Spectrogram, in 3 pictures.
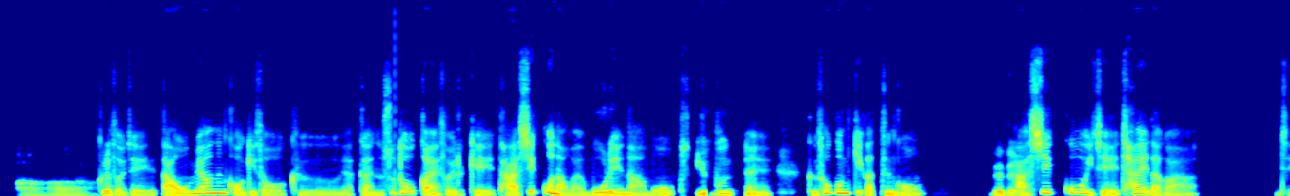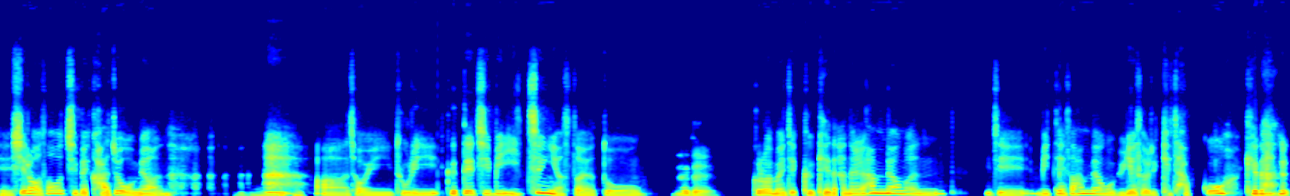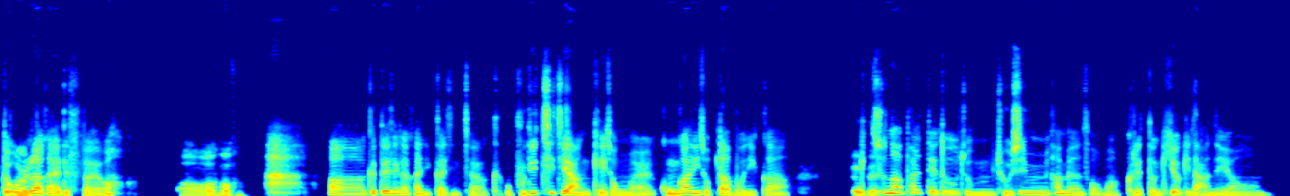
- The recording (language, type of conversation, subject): Korean, podcast, 작은 집에서도 더 편하게 생활할 수 있는 팁이 있나요?
- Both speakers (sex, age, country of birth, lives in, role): female, 55-59, South Korea, South Korea, guest; male, 40-44, South Korea, South Korea, host
- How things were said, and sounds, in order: laugh; laughing while speaking: "잡고 계단을 또 올라가야 됐어요"; laugh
